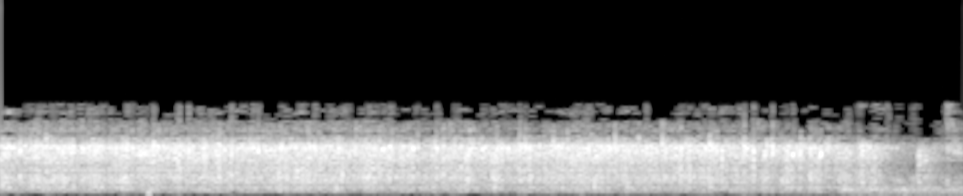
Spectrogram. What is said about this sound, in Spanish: Y desde aquí, a los maestros que nos acompañan, todo mi reconocimiento. Démosles un aplauso a todos los maestros que están hoy aquí con nosotros.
